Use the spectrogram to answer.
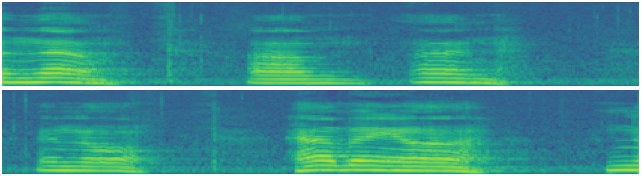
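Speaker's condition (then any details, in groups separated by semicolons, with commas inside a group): ALS; cannot control emotions, crying partly from condition; uses AI voice clone, types speech, dislikes own voice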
